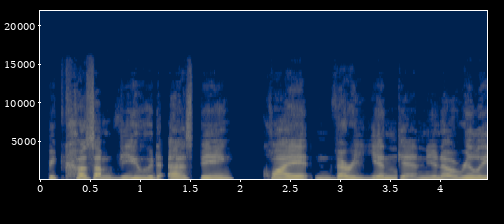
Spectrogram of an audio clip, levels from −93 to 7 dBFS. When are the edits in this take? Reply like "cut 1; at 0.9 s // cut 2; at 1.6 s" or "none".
cut 1; at 3.6 s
